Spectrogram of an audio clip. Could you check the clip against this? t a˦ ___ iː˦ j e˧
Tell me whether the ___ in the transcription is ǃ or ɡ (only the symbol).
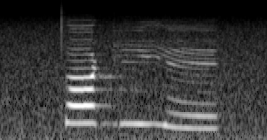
ɡ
